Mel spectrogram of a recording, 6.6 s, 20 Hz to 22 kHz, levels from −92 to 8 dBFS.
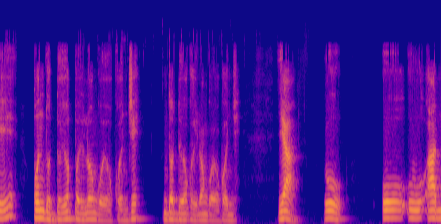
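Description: From start to end the speech carries plainly audible Bluetooth SBC compression damage, likely from a starved bit pool, which fits a rate near 80 kbps. Treble flickers in and out over a gritty noise floor. A spectrogram shows ragged, patchy upper bands.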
